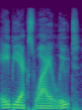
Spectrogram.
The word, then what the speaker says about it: Abxylute: here we have absolute apparently it's pronounced like that abxy loot absolute they're making a cloud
